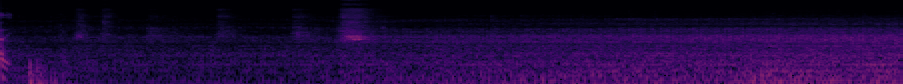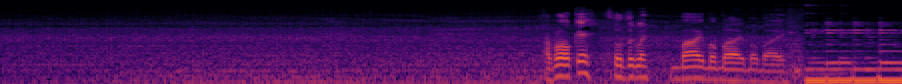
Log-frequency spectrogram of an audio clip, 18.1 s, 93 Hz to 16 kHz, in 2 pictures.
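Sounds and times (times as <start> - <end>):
diesel truck engine running: 0.0 - 18.0
air brakes hissing: 0.5 - 4.0.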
